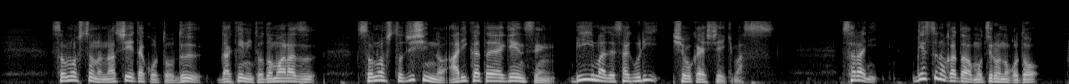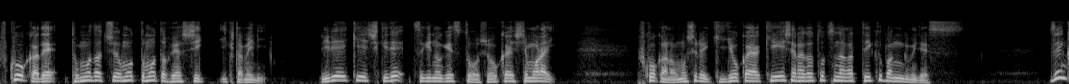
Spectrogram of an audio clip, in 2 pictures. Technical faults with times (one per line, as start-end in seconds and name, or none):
none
